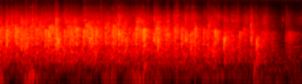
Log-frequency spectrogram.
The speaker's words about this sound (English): And clap if you want to clap.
